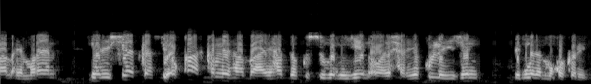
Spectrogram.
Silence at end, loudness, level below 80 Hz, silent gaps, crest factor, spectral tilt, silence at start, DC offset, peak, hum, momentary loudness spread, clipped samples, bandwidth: 0.05 s; -18 LUFS; -84 dBFS; none; 14 dB; -3 dB/octave; 0 s; under 0.1%; -6 dBFS; none; 5 LU; under 0.1%; 5.2 kHz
